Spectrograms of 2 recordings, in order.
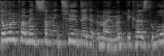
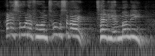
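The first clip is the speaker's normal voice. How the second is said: exasperated; 11 semitones higher, 4 dB louder than usual. Real, not acted. Mocking what everyone talks about.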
